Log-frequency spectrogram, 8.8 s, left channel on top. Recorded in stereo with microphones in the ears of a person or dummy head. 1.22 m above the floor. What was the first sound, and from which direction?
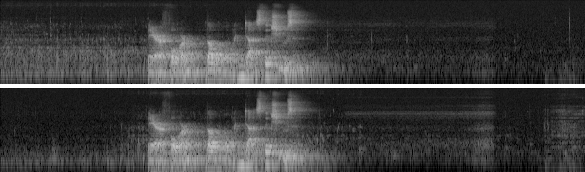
A man speaking, centre (ahead or behind).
